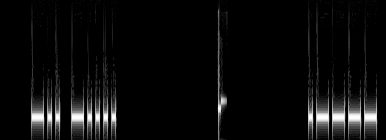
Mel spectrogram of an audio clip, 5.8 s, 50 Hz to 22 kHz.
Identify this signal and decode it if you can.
Morse code, heard as a keyed tone, about 20 wpm, 700 Hz. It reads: D 6 1
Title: Single-Letter Single-Number 20wpm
